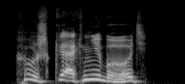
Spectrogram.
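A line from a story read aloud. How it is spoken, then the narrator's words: Short laugh. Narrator (Russian): хохотнул Валентин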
